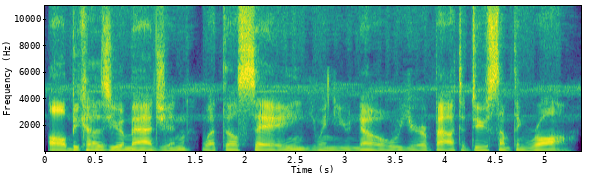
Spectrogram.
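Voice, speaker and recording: A man playing a teenage school bully who is secretly wounded and caring, speaking in a halting, confiding, sardonic way in an intimate audio roleplay. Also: lowish voice, fairly even intonation, a little mellow, natural voice. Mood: knowing, sardonic.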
